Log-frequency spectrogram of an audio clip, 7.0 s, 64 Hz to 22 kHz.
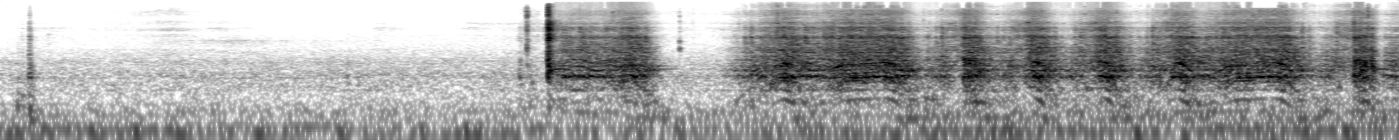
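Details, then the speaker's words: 1992 Toyota Supra MK3 left sitting over 20 years, weak battery with booster cables: starter turns engine in even pulses about three per second with no skips; compression sounds even, normal cranking. "sounds like it's got compression yeah it does"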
